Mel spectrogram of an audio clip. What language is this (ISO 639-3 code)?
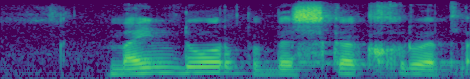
afr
